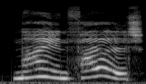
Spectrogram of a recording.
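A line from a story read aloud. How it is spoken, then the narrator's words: Agitated scream. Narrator (German): schreit Lilly erregt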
